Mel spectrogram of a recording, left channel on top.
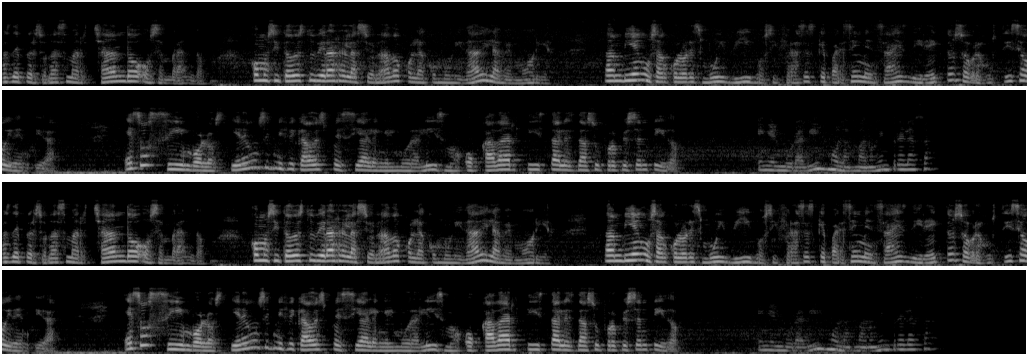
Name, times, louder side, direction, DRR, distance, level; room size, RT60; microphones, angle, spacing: voice 1, 0.0-10.8 11.2-17.0, right 2 dB, 25° right, 0.7 m, -32 dB
sound 1, 2.1-19.0, left 1 dB, 20° left, 0.9 m, -53 dB
voice 2, 17.8-19.5, left 2 dB, 80° left, 0.8 m, -38 dB
10.5 x 4.8 x 4.1 m
head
